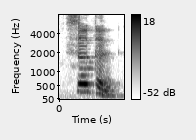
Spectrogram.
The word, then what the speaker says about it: circle: as sir and here it is pronouncing as Cur why because here you have I that's why you're pronouncing as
